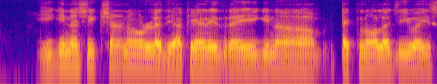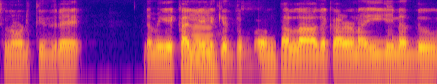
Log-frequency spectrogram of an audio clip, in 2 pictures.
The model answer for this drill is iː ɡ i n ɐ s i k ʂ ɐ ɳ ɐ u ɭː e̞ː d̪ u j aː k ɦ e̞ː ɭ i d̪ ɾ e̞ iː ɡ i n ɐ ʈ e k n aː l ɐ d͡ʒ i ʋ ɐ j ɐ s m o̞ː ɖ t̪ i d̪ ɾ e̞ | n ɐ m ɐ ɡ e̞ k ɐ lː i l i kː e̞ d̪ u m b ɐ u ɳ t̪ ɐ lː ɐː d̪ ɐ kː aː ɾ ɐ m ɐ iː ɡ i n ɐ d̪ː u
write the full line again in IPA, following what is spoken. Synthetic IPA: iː ɡ i n ɐ ʃ i k ʂ ɐ ɳ ɐ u ɭː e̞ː d̪ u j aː k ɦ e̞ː ɭ i d̪ ɾ e̞ iː ɡ i n ɐ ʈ e k n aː l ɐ d͡ʒ i ʋ ɐ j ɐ s n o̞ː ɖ t̪ i d̪ ɾ e̞ | n ɐ m ɐ ɡ e̞ k ɐ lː i l i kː e̞ t̪ u m b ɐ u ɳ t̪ ɐ lː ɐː d̪ ɐ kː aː ɾ ɐ ɳ ɐ iː ɡ i n ɐ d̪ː u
